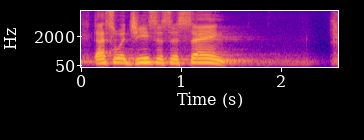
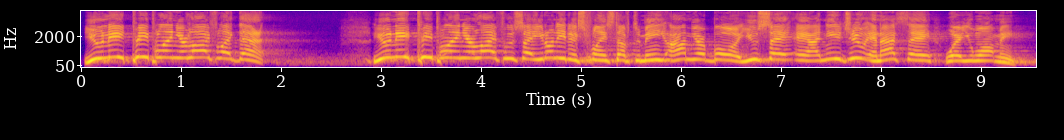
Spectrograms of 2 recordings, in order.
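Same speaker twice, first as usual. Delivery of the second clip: preaching at full force; 9 semitones higher than usual. Acted. Preacher urging the church to find loyal friends, fervent. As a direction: preach it out with fire.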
